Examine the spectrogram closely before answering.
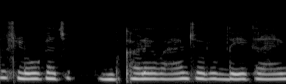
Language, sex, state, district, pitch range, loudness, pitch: Hindi, female, Bihar, Madhepura, 245-265 Hz, -24 LUFS, 255 Hz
